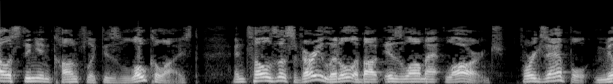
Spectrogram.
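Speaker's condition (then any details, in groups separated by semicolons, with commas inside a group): No condition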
